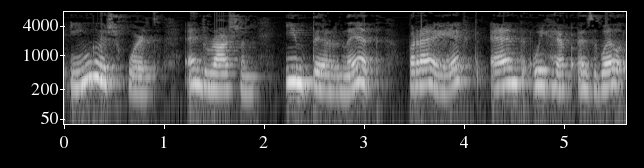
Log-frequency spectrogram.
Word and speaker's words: проект: In the word проект, the stress as well falls on the last syllable. There's a firm R, проект. We write soft Y, but we say проект. Of course, you can hear maybe sometimes проект, but it is very rarely.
